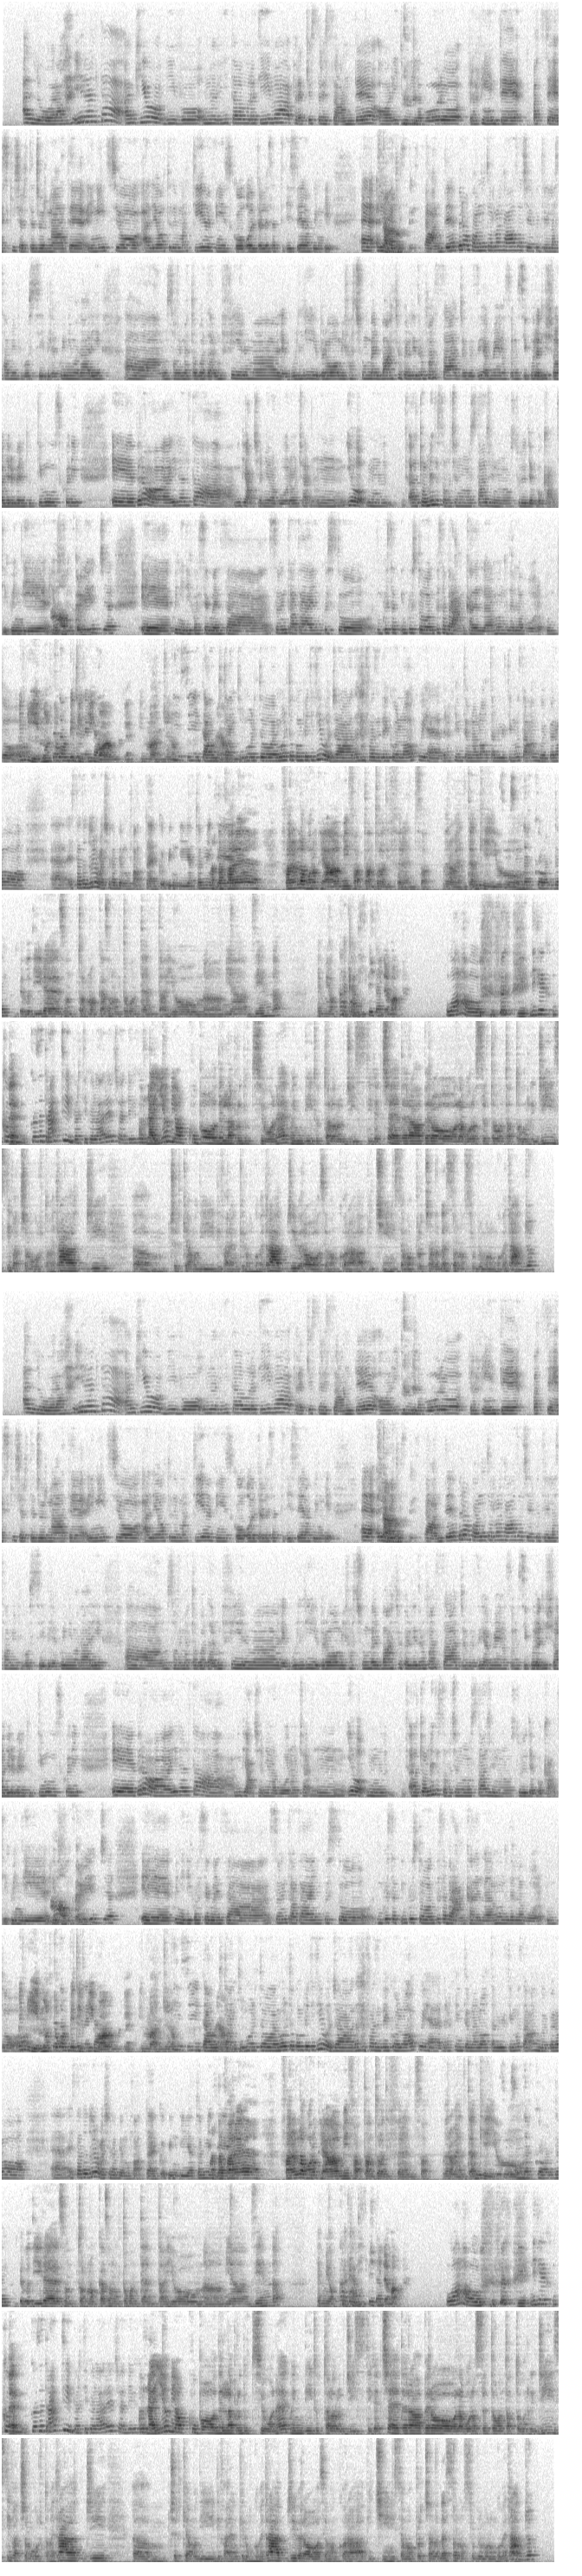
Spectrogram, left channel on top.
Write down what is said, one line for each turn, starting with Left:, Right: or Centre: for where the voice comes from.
Left: Allora, in realtà anch'io vivo una vita lavorativa parecchio stressante, ho ritmi
Right: <laughs>
Left: di lavoro veramente pazzeschi certe giornate, inizio alle 8 del mattino e finisco oltre le 7 di sera, quindi è, ripeto,
Right: Chiaro.
Left: stressante, però quando torno a casa cerco di rilassarmi il più possibile, quindi magari, ah, non so, mi metto a guardare un film, leggo un libro, mi faccio un bel bagno con l'idromassaggio, così almeno sono sicura di sciogliere bene tutti i muscoli. E però in realtà mi piace il mio lavoro, cioè, non- io mh, attualmente sto facendo uno stage in uno studio di avvocati, quindi io
Right: Ah,
Left: ho studiato
Right: ok.
Left: legge e quindi di conseguenza sono entrata in questo, in questa, in questo- in questa branca del mondo del lavoro, appunto
Right: Quindi
Left: nel-
Right: molto
Left: nell'ambito
Right: competitivo
Left: legale.
Right: anche, immagino,
Left: Sì, sì, tanto,
Right: come ambito.
Left: tanto, è molto, è molto competitivo già <laughs> dalla fase dei colloqui, è veramente una lotta all'ultimo sangue, però eh, è stata dura ma ce l'abbiamo fatta, ecco, quindi attualmente...
Right: Guarda, fare, fare un lavoro che ami fa tanto la differenza, veramente.
Left: Sì,
Right: Anche io,
Left: sì, sono d'accordo.
Right: devo dire, son- torno a casa molto contenta. Io ho una mia azienda e mi occupo
Left: Ah, caspita.
Right: di cinema.
Left: Wow! <laughs>
Right: Sì.
Left: Di che com-
Right: Eh,
Left: cosa tratti in particolare? Cioè, di che cosa
Right: Allora,
Left: ti occupi?
Right: io mi occupo della produzione, quindi tutta la logistica, eccetera, però lavoro a stretto contatto con registi, facciamo cortometraggi, ehm, cerchiamo di, di fare anche lungometraggi, però siamo ancora piccini, stiamo approcciando adesso al nostro primo lungometraggio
